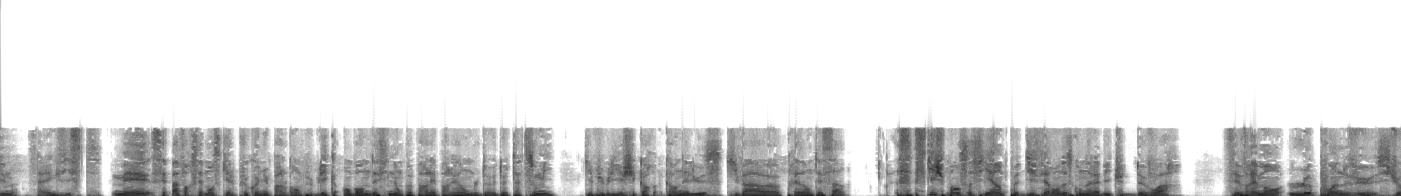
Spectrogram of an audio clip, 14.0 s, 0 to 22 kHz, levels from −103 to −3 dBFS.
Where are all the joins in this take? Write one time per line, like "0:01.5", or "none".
none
